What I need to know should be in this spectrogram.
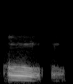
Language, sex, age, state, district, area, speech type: Gujarati, male, 18-30, Gujarat, Anand, urban, conversation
